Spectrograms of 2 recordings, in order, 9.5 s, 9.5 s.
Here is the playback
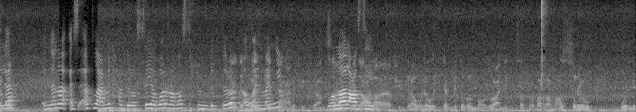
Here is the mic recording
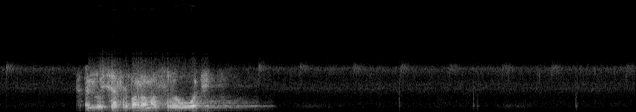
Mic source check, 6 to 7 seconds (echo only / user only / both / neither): neither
